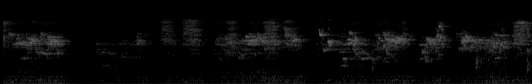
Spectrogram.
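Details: A pet budgerigar, unusually excited by a biscuit hanging in its cage, chatters in quick, scratchy, high-pitched bursts of squawks and chirps.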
